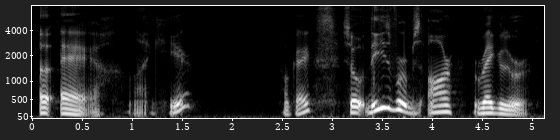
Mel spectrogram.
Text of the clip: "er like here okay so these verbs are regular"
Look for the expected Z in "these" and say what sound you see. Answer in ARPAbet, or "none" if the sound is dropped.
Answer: Z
